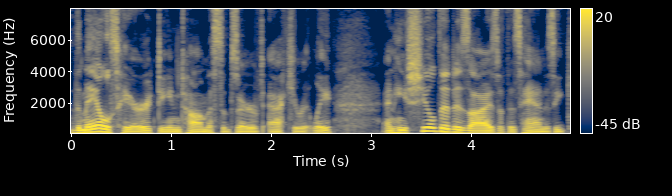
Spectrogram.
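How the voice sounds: The speaker reads in a natural reading voice. Lively intonation runs through it.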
